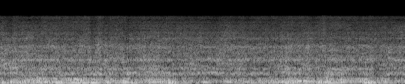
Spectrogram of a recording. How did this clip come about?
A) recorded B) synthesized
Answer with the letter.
B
